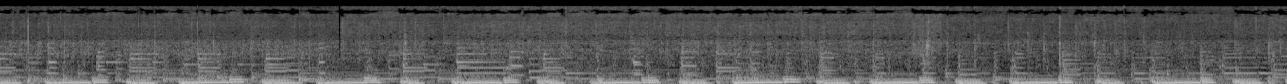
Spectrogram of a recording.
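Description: Food sizzling as it fries in a pan, a steady hiss that cuts off suddenly near the end, over background music with a rhythmic bass line.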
